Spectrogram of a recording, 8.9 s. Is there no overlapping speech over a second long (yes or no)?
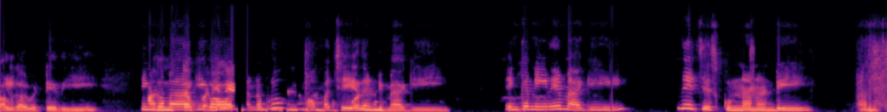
no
